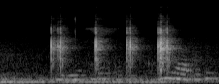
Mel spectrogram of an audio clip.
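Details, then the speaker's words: Loudspeaker touched to a battery as a manual component test: five crisp crackling clicks in about two seconds, showing both speaker and battery are good. "Nah, itu ada bunyi krek-krek nih. Berarti ini kesimpulannya dua-duanya bagus ya. Speaker bagus, baterai bagus."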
